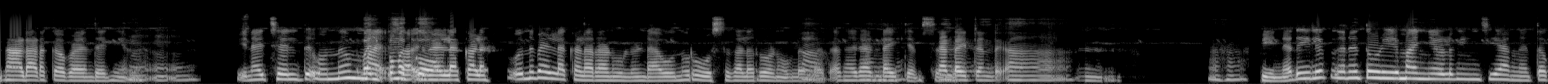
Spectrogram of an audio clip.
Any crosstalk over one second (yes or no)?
no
